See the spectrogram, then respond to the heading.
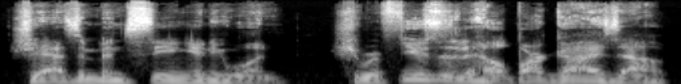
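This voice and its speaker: An actor playing a loyal but hot-tempered dragon captain who sounds gruff and exasperated. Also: male voice, fairly low pitch, animated, normal speed, a little mellow, no echo, studio quality. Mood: frustrated. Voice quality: gravelly. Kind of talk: audio roleplay acting.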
